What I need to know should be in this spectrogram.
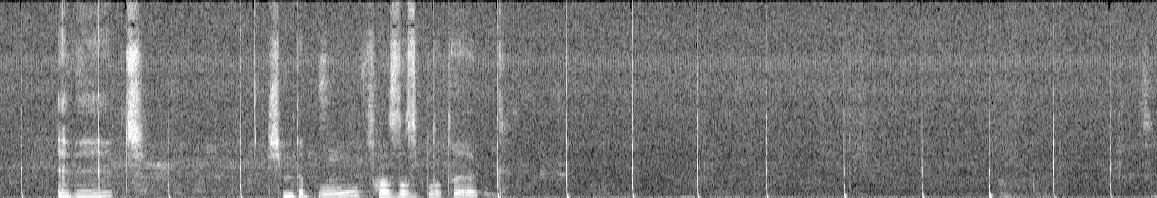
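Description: A cartoon cat bounces with short springy boings at a steady pace.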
